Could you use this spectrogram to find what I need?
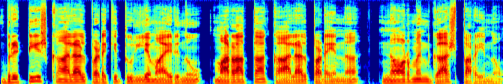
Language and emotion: Malayalam, neutral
